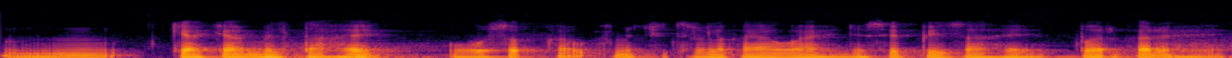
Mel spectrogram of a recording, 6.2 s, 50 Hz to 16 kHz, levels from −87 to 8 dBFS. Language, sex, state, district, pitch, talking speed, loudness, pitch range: Hindi, male, Uttar Pradesh, Jyotiba Phule Nagar, 105 Hz, 155 wpm, -18 LUFS, 100-110 Hz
